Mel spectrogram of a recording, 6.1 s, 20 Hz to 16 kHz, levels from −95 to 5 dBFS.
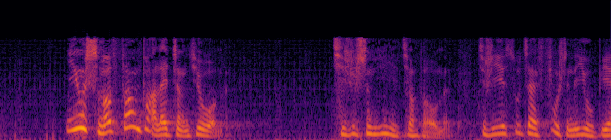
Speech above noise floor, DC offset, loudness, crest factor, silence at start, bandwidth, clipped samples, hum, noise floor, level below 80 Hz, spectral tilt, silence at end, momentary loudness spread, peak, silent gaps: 29 dB; under 0.1%; -29 LUFS; 18 dB; 0.65 s; 6 kHz; under 0.1%; none; -57 dBFS; -58 dBFS; -8 dB/octave; 0 s; 16 LU; -12 dBFS; none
